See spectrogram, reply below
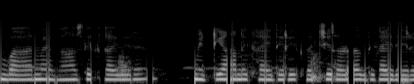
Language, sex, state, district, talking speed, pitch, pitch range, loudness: Hindi, female, Bihar, Araria, 260 wpm, 230 Hz, 225-235 Hz, -28 LUFS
